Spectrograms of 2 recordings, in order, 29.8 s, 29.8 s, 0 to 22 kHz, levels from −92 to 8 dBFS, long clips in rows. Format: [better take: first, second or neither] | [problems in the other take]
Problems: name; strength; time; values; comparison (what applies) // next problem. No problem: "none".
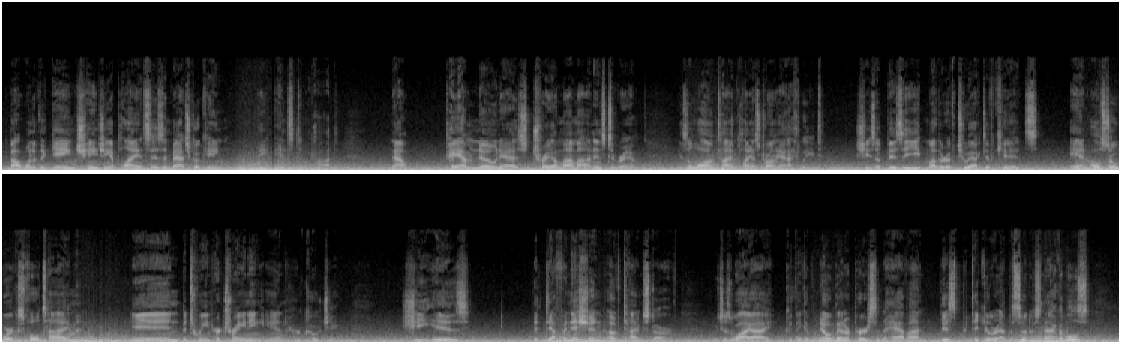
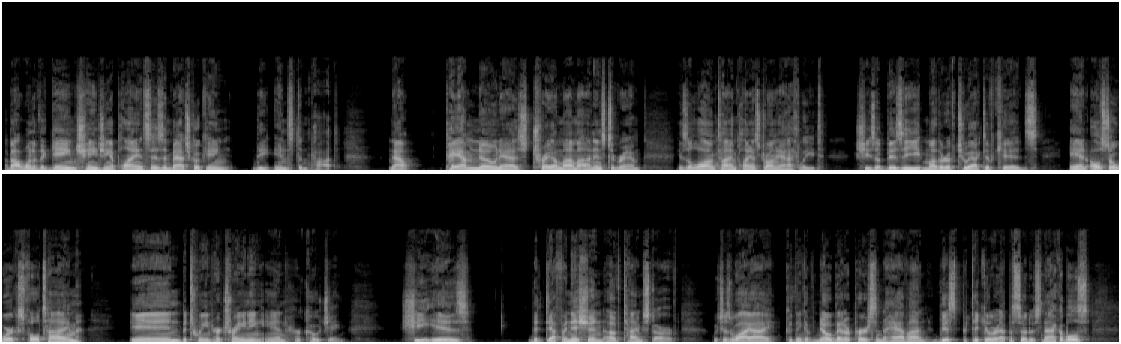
second | wind noise on the microphone; heavy; 6 dB below the speech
